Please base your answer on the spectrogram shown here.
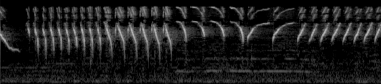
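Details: Canary used to spur silent canaries to sing: a brief falling whistle opens a rapid series of sharp repeated sweeping notes, steady and high-pitched, with a faint tone underneath.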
